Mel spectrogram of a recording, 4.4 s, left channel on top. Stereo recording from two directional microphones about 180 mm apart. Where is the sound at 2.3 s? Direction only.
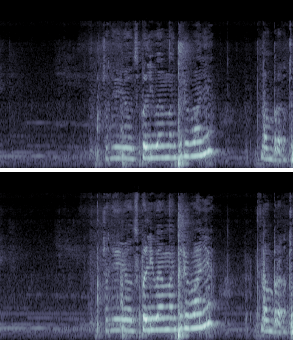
Centre (ahead or behind).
